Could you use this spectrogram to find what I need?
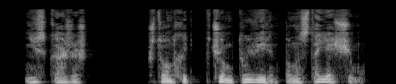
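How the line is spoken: Quiet. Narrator (Russian): тихонько сказал Рон

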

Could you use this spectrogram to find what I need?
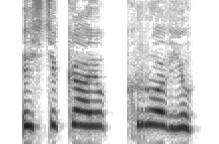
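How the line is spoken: Squeaky trembling voice. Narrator (Russian): сказала она писклявым, дрожащим голосом

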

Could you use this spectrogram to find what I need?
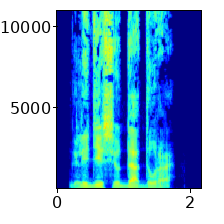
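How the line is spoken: Plain. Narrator (Russian): сказала левая голова

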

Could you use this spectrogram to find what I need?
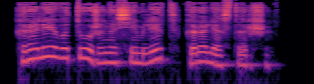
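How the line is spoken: Sad. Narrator (Russian): печально сказала Тиана

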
